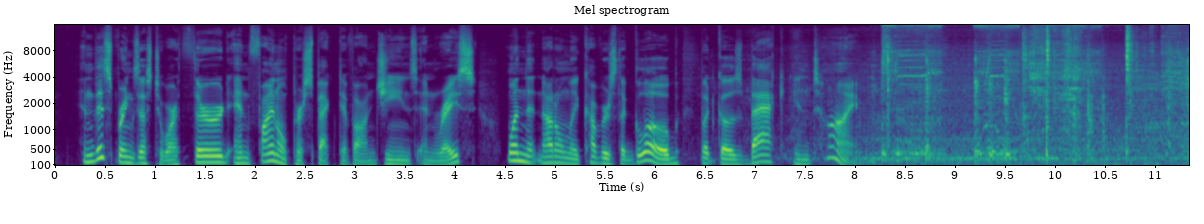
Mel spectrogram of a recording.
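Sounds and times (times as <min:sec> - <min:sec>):
speech: 0:00.2 - 0:08.5
laboratory robots and DNA sequencing machines running as they prepare samples: 0:06.5 - 0:11.3
mechanical clicks and clunks from laboratory machines: 0:08.0 - 0:11.3.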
